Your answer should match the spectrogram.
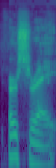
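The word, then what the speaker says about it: Ersery: Ursary, and there's no extra syllables.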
